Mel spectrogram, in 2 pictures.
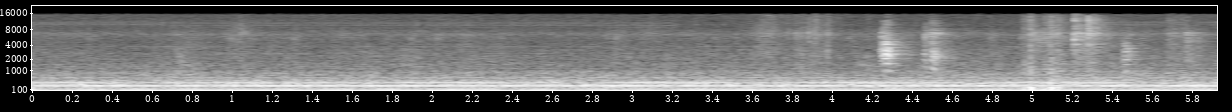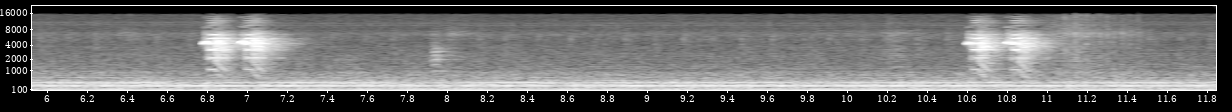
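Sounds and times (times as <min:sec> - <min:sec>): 
low background hum: 0:00.0 - 0:11.8
pet domestic society finch calls, Lonchura striata domestica: 0:06.8 - 0:07.3, 0:10.6 - 0:11.2.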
